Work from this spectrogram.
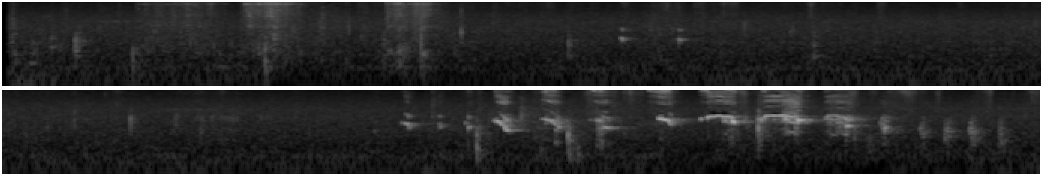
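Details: Three-week-old Shiba Inu puppies of the San'in line, steadier on their legs now, give a burst of high, squeaky whimpers and yelps late on after quieter rustling and scattered faint peeps.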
